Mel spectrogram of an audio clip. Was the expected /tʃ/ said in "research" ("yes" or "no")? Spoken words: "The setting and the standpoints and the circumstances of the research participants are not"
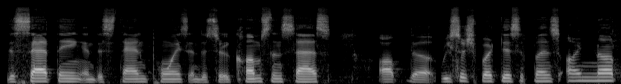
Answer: yes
